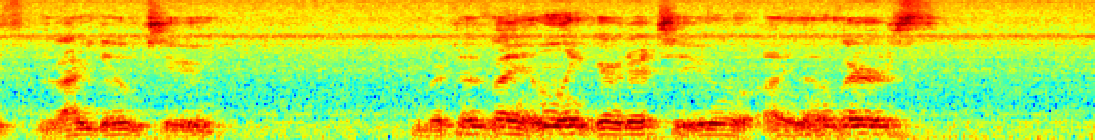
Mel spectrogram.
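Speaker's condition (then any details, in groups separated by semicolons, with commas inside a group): Cerebral palsy; first word not said quite right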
